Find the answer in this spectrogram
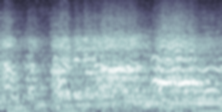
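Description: Operetta-style choir singing with vibrato, growing louder and settling into long held notes in the second half.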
